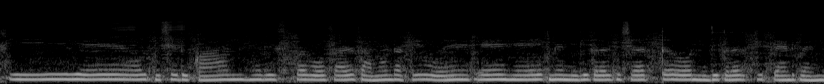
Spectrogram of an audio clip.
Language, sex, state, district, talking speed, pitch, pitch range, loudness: Hindi, female, Chhattisgarh, Balrampur, 190 wpm, 220 Hz, 210-225 Hz, -30 LUFS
